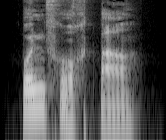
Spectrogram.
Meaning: 1. infertile 2. fruitless
- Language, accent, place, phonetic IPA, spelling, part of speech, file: German, Germany, Berlin, [ˈʊnfʁʊxtbaːɐ̯], unfruchtbar, adjective, De-unfruchtbar.ogg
